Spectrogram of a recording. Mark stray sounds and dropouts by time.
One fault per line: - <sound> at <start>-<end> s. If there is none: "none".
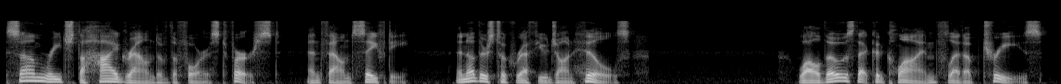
none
